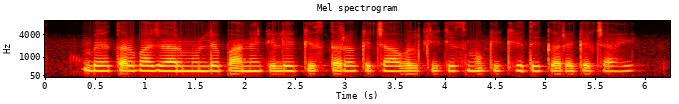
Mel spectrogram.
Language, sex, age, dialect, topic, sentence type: Magahi, male, 18-24, Southern, agriculture, question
